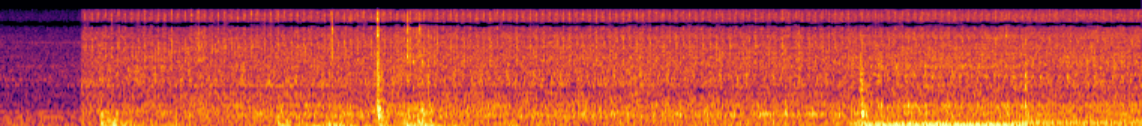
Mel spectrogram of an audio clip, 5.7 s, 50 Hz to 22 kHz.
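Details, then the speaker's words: Vauxhall Astra after fixing P0171 lean code by replacing the rocker/valve cover with its integrated PCV valve (vacuum leak): quiet, even idle with steady low hum, no hunting or hissing; fuel trims corrected, normal idle. "New vacuum on the rock cover. All good."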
